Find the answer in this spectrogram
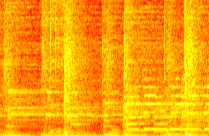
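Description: Live electric Chicago-style blues band playing an instrumental passage: electric guitar over bass and a drum kit keeping a steady beat.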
